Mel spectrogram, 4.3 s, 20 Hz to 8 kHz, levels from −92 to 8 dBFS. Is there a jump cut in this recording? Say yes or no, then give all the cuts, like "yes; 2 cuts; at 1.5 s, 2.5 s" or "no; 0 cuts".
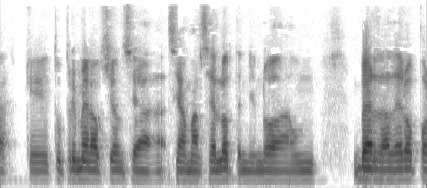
no; 0 cuts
